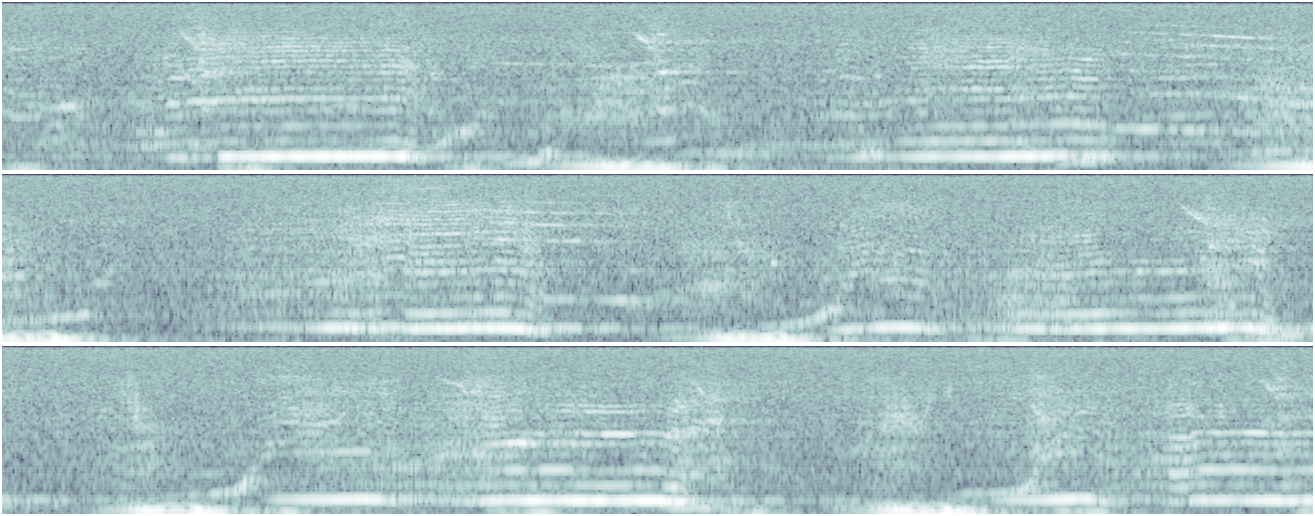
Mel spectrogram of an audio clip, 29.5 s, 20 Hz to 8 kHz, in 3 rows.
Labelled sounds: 0.0	0.6	humpback whale, 0.90 to 3.5 kHz
1.0	3.9	humpback whale, 0.80 to 3.6 kHz
4.4	5.5	humpback whale, 0.86 to 4.6 kHz
6.1	9.9	humpback whale, 0.80 to 5.3 kHz
11.6	14.2	humpback whale, 0.80 to 6.2 kHz
14.9	16.4	humpback whale, 0.86 to 1.8 kHz
17.9	19.1	humpback whale, 0.80 to 4.1 kHz
21.9	26.2	humpback whale, 0.80 to 3.7 kHz
27.4	29.2	humpback whale, 0.80 to 2.8 kHz

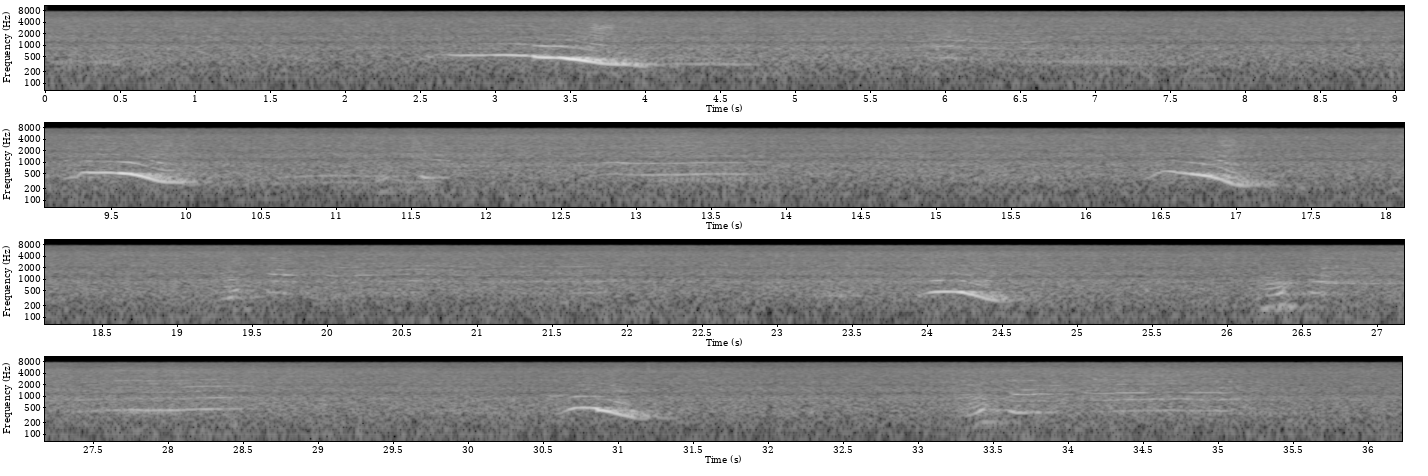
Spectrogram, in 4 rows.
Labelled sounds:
3.0	3.7	humpback whale, 0.78 to 3.4 kHz
6.2	6.5	humpback whale, 1.1 to 2.0 kHz
9.3	9.8	humpback whale, 0.78 to 1.1 kHz
12.8	13.5	humpback whale, 0.88 to 5.8 kHz
27.6	28.6	humpback whale, 1.7 to 4.8 kHz
30.7	30.9	humpback whale, 0.91 to 1.0 kHz
33.6	35.1	humpback whale, 0.78 to 1.3 kHz

